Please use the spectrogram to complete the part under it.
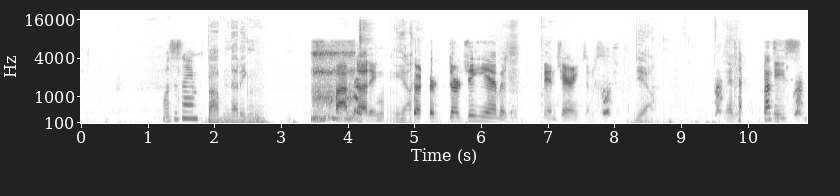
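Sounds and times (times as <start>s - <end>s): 
speech: 1.2s - 2.9s, 3.5s - 8.7s, 9.5s - 10.8s
dog barking and yelping: 7.8s - 8.0s, 9.5s - 9.8s, 10.6s - 10.8s.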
